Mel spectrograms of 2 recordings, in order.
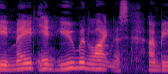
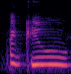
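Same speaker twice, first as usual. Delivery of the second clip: much higher, tiny voice for a fish; high little fish voice; 14 semitones higher than usual. Acted. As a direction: make it a small magical fish piping up. Talking fish thanks the man.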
